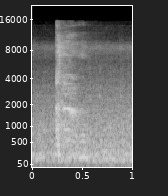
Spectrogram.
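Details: Girl coughing: a single short, fairly soft cough from a child, with faint room noise behind it.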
